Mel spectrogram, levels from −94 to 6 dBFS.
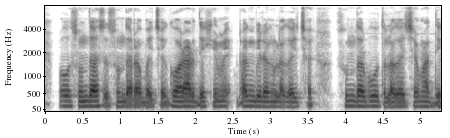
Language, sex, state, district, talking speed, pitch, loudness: Maithili, male, Bihar, Samastipur, 240 wpm, 145 Hz, -19 LUFS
